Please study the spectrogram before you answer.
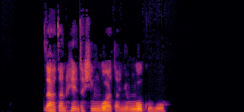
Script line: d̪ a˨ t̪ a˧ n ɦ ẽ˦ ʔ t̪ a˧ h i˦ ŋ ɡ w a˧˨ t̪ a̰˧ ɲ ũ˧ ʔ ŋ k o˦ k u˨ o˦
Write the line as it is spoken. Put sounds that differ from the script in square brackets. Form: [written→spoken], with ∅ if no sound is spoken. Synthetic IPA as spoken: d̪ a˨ t̪ a˧ n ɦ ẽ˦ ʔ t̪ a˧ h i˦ ŋ ɡ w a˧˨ t̪ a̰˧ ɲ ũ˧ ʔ ŋ [k→ɡ] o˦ k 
